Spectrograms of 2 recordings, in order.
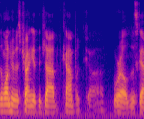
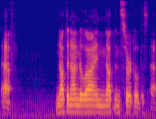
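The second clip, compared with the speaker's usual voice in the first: normal talking voice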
